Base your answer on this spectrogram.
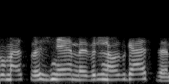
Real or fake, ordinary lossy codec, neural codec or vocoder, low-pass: real; MP3, 32 kbps; none; 3.6 kHz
